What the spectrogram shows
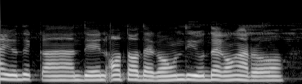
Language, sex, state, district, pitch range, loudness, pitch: Chakma, female, Tripura, Dhalai, 195-215 Hz, -14 LUFS, 205 Hz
